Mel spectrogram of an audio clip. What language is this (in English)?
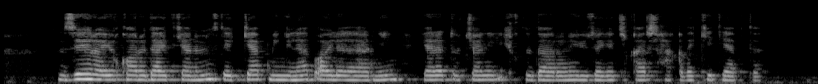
Uzbek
